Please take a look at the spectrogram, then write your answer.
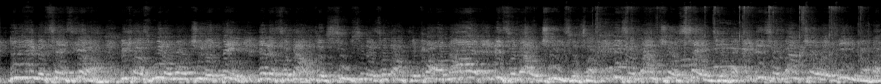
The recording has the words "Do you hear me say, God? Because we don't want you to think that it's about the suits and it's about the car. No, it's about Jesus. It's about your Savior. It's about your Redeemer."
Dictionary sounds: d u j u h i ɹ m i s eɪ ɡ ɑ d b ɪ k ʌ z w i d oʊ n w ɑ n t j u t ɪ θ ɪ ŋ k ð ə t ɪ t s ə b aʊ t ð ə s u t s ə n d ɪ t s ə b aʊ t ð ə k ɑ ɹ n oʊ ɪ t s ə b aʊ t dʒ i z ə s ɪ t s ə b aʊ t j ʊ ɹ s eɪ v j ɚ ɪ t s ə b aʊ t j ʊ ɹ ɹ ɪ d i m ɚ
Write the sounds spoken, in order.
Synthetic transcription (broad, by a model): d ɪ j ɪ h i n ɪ s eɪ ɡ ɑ b ɪ k ʌ z w i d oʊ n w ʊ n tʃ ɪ t ɪ θ ɪ ŋ k ð ə t ɪ t s ə b aʊ t ð ə s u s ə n ɪ t s ə b aʊ t ð ə k ɑ ɹ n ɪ ɪ t s ə b aʊ t dʒ i z ə s ɪ t s ə b aʊ t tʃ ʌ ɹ s eɪ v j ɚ ɪ t s ə b aʊ t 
